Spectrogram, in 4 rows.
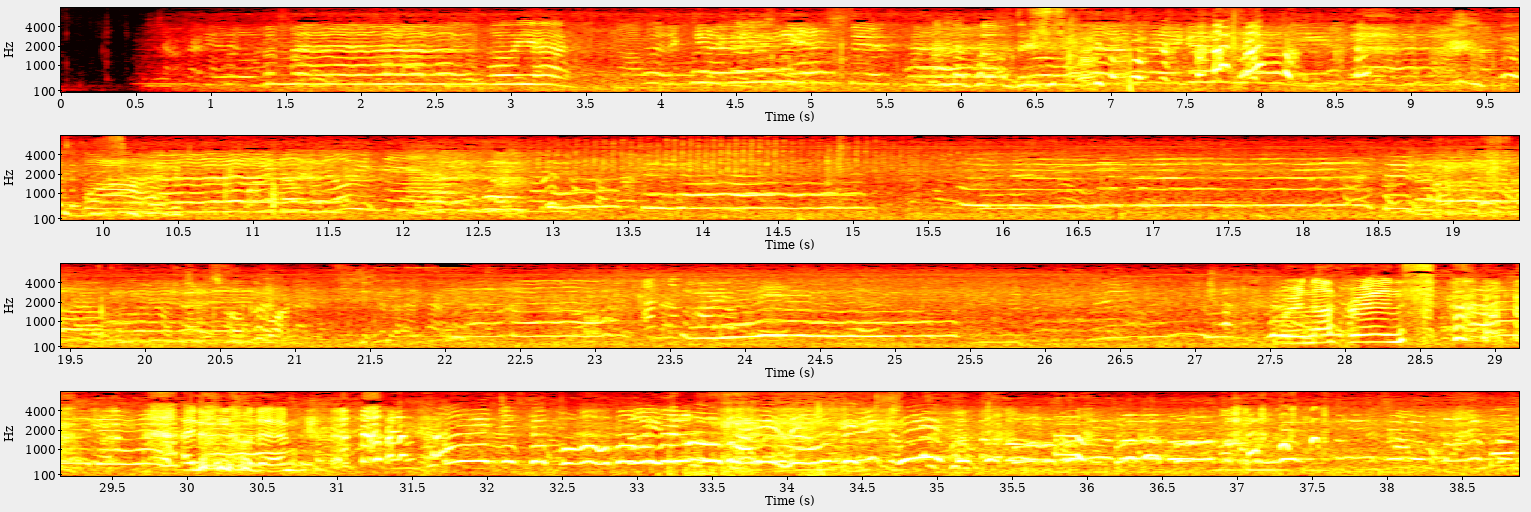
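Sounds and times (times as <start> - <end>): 
two tipsy women singing loudly: 0.6 - 38.8
speech: 1.4 - 1.8, 6.0 - 8.9, 27.6 - 31.3
laughter: 5.8 - 14.0, 28.4 - 31.9, 33.5 - 38.4.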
